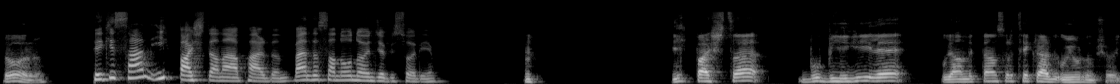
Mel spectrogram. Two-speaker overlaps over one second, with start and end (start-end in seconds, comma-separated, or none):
none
